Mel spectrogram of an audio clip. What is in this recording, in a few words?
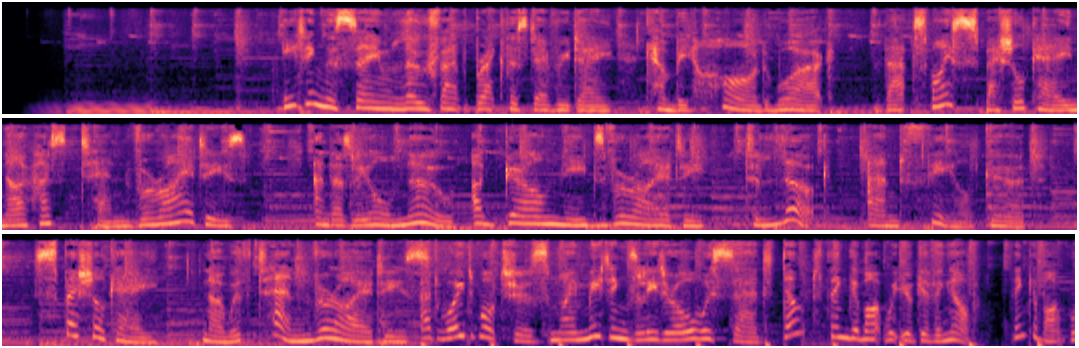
Irish Accent F neutral, accent of ireland; Admix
